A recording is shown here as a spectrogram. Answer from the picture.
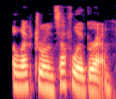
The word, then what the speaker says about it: electroencephalogram: Electro- electroencephalogram.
